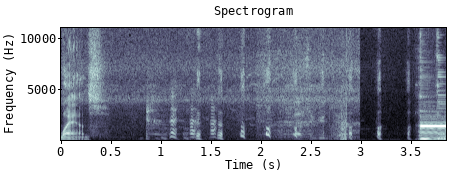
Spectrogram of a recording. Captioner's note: laughter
